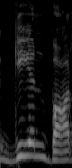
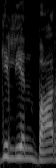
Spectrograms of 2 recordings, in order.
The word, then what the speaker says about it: Guillain-Barré: And today I will tell you about the Gillian bar syndrome. Yes, that's how it is pronounced. You don't call it Gileian bar syndrome. You don't call it Ganbar syndrome.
